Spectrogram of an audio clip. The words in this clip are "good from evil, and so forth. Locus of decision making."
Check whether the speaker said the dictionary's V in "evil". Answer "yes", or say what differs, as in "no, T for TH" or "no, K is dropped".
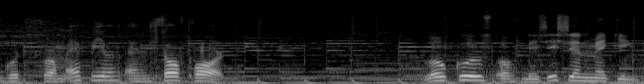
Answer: no, F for V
